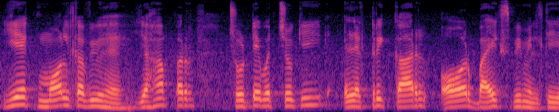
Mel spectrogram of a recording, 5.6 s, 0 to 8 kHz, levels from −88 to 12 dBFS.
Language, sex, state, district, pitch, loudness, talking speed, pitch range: Hindi, male, Uttar Pradesh, Lucknow, 165 Hz, -16 LUFS, 195 wpm, 150-180 Hz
